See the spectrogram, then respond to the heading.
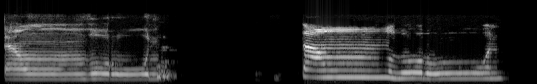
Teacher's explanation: ضا کے مخرج پہ زبان کے اس کے بالکل قریب جا کر پھر نون کی آواز کو چھپانا ہے، دین نون کی آواز کو 2 حرکات کے لیے چھپا کر پھر آپ نے ضا کو ادا کر دینا ہے، ٹھیک ہے۔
